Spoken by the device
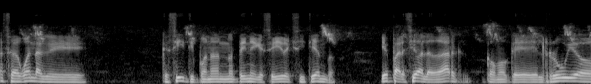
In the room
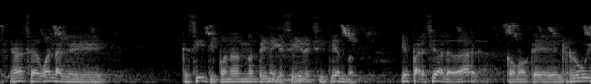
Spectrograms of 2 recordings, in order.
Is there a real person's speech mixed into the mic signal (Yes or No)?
Yes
